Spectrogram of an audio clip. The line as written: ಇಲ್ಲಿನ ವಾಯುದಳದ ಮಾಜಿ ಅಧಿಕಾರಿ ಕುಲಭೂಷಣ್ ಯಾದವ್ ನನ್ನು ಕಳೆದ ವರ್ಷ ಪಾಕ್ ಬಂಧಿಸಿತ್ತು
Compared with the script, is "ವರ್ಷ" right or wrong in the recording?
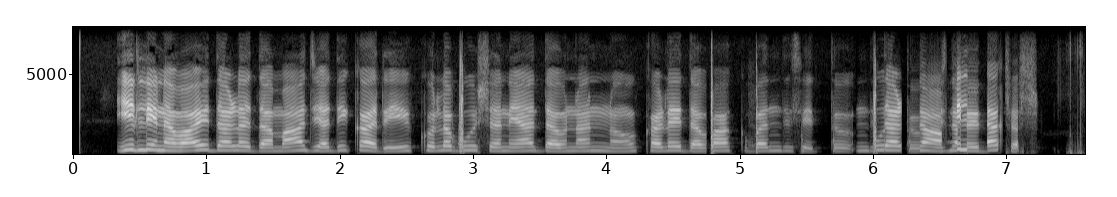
wrong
